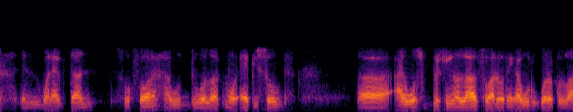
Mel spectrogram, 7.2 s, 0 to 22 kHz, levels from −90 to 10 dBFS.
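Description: From start to finish the speech passes through a G.729 codec, and the coding damage is plainly audible. The band is limited to a telephone line, with nothing below about 300 Hz or above 3.4 kHz. The voice is rebuilt from a spectral-envelope filter, a pitch predictor and a sparse pulse excitation. That gives it the rough, slightly synthetic texture of an 8 kbit/s coder, with thin low end and dull, missing sibilance.

At 5.33 s there is VoIP packet loss concealed by the speech codec, lasting until 5.47 s. About 80 ms of audio was lost, and the decoder filled the gap by repeating its last pitch period and filter with falling gain. The sound is stretched out and fades. Because each frame builds on the one before, the voice stays weak or distorted for a moment after the stream resumes.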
